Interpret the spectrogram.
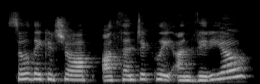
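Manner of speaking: upspeak, "video" climbing like a question; ending on an up note. Shown as a demonstration. Coach demonstrates client's unsure marketing pitch, rising on "video". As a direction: turn the statement into a question by lifting "video". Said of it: "I'm trying to do it".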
